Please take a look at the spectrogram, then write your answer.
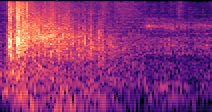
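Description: A loud, booming blast as clamps release a dropship that plunges through the floor into the air below, then rolls into a deep, sustained rumble that slowly fades over a couple of seconds, with no voices.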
